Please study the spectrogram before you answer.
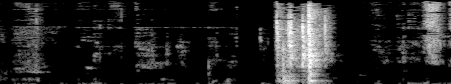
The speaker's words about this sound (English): And let me just shut the door here.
